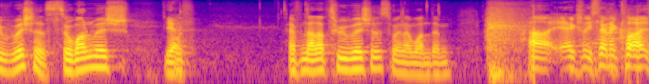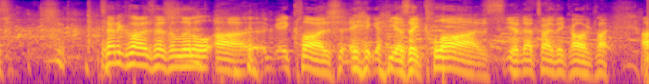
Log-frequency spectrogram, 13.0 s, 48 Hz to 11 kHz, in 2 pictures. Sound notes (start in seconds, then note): 5.3 laughter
